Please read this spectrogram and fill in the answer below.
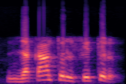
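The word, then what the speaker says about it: زكاة الفطر: என்ன அர்த்தம் என்று பார்த்தா ஜகாத்துல் பித்ர் என்றும் சொல்லுவாங்க ஜகாத்துல் பித்ரா என்றும் சொல்லுவாங்க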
